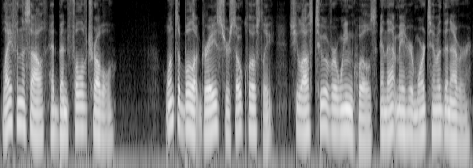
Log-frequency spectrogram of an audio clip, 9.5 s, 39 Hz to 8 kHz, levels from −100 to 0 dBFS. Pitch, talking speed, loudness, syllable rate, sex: 120 Hz, 195 wpm, -17 LUFS, 4.7 syllables/s, male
